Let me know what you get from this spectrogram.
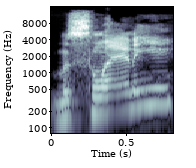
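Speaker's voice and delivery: doubtful tone with a rising end.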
